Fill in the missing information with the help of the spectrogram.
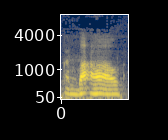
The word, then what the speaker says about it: Baal: Maybe we'll go with, pronounce it for me, B-A-A-L. – Baal. – Baal. – Baal. – I say Baal.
